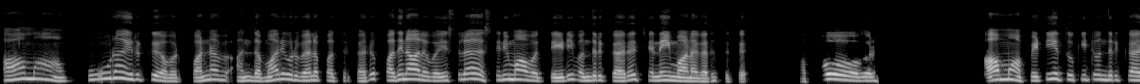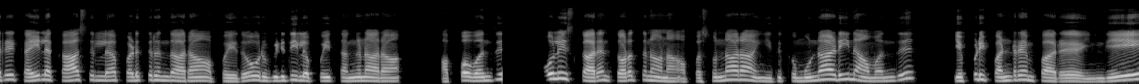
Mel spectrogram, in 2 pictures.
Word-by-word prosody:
ஆமா. 260 +1 +1 0.4
பூரா 270 +7 -1
இருக்கு. 230 -1 -6
அவர் 150 0 -4
பண்ண, 165 +8 0 0.3
அந்தமாரி 175 +6 0
1 200 - -2
வேல 190 +2 +1
பாத்திருக்காரு. 165 +1 -6 0.2
14 230 +2 +2
வயசுல 180 +7 -3 0.3
சினிமாவத் 210 -6 0
தேடி 160 +8 +1
வந்திருக்காரு 175 +1 0
சென்னை 190 +1 +1
மாநகரத்துக்கு 150 +1 -2 0.6
அப்போ 185 - 0 0.3
அவரு. 170 0 -1 1.2
ஆமா, 225 +1 +3 0.2
பெட்டிய 180 +9 0
தூக்கிட்டு 220 +1 -6
வந்திருக்காரு. 205 -1 -1 0.2
கையில 200 +6 +3
காசு 195 +4 +2
இல்ல. 185 -1 -1 0.2
படுத்திருந்தாராம். 180 -3 +1
அப்போ 150 +2 -12
ஏதோ 160 +4 -1
1 175 - +1
விடுதியில 180 +2 +2
போயி 165 0 +2
தங்குனாராம். 155 -1 +2 0.5
அப்போ 185 +6 0
வந்து 180 +6 -1 0.5
போலீஸ்காரன் 205 -9 +3
தொரத்துனானாம். 175 -5 +1
அப்போ 135 +3 -10
சொன்னாராம், 200 +1 +2
"இதுக்கு 155 +2 -7
முன்னாடி 225 +6 +4
நான் 165 -5 +2
வந்து 170 +8 -1 0.6
எப்பிடி 225 +8 0
பண்றேன் 195 +3 +2
பாரு." 150 -2 +2 0.2
இதே, 155 +7 +4
180 Hz, 120 wpm, -21 LUFS, 165-215 Hz, 1.2 s, முன்னாடி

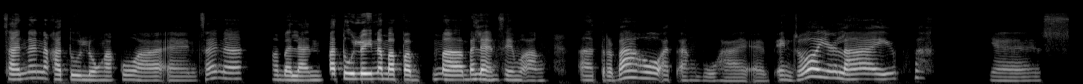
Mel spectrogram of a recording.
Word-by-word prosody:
sana 250 +4 -1
nakatulong 220 -6 -2
ako, 205 +3 -6
ah, 190 -1 -3
and 185 0 -12
sana 270 +1 -4 0.3
mabalan 200 -2 -2
patuloy 255 +1 +7
na 255 - +5
mapab 230 -4 +3
mabalanse 220 -1 +1
mo 195 - -7
ang, 180 -1 -7 0.4
ah, 200 -1 -7
trabaho 280 - -1
at 215 0 -9
ang 185 0 -12
buhay 165 -1 -13
and 165 -1 -15
enjoy 215 - +2
your 305 -2 -1
life. 245 0 0 1.0
Yes. 180 0 -15
215 Hz, 125 wpm, -22 LUFS, 190-250 Hz, 1.0 s, patuloy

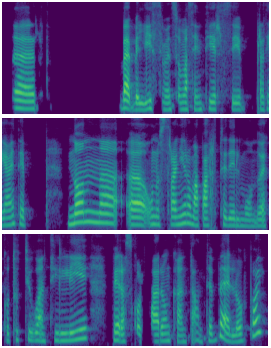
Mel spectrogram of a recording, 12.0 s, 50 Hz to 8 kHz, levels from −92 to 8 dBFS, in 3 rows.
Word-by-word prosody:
Ert 200 -1 +4 1.2
Beh, 210 -1 +10
bellissimo, 170 +1 -1
insomma, 180 +1 -1
sentirsi 175 -1 -4
praticamente 190 - -4 0.5
non, 255 +4 +3 0.4
ehm, 195 -2 +6
uno 205 0 -4
straniero, 205 +4 0
ma 180 -4 +2
parte 180 +2 -1
del 175 -2 -4
mondo. 160 0 -9
Ecco, 190 - -5
tutti 220 +1 -10
quanti 200 -1 -4
lì, 205 +6 0 0.4
per 205 -3 +3
ascoltare 180 0 -1
un 190 0 -6
cantante, 170 +3 -7
è - - -12
bello. 180 -3 +1
Poi? 350 +4 +3
195 Hz, 125 wpm, -24 LUFS, 180-210 Hz, 1.2 s, Beh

